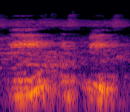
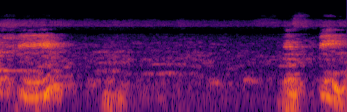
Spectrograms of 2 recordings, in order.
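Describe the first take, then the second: First: Speaks said clearly with its final s; ending on speaks. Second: Said in the usual way. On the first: Shown as a demonstration. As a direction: make the s at the end of speaks heard. (speaks के अंत का s साफ़ बोलें) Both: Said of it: "sentence make हो गया".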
